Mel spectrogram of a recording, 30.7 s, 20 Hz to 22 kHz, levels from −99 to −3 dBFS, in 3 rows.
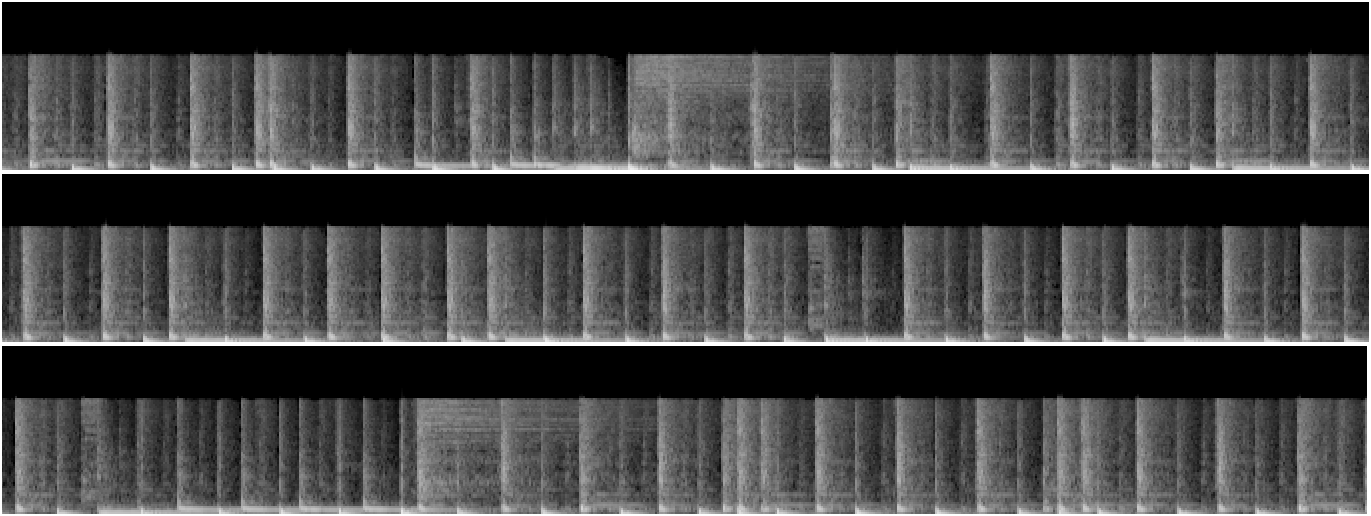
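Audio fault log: Throughout: transcoding between lossy codecs. The music carries smeared, swirly artefacts from one low-rate coder layered with a second set from another, and nothing is heard above 5.9 kHz. The chain is likely MP3 at 32 kbit/s re-encoded to AAC-LC at 32 kbit/s, the second encoder wasting bits on the first's damage.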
